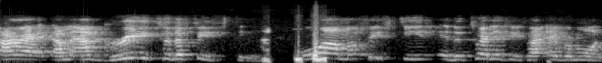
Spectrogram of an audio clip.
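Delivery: normal talking voice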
